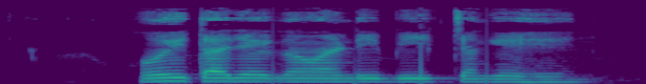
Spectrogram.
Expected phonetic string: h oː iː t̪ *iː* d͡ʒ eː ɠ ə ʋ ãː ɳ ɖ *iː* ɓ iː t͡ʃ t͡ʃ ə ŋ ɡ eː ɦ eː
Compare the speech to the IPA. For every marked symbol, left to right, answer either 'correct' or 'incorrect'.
incorrect, correct

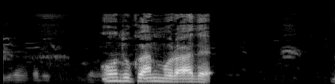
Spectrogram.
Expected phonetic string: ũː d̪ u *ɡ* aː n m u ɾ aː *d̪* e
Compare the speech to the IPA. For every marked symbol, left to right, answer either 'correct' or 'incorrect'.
incorrect, correct

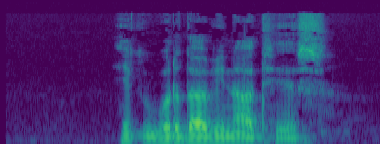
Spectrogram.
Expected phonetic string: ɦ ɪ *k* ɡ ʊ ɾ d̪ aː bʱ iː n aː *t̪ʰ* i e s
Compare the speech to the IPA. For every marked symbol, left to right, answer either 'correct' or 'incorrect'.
correct, correct

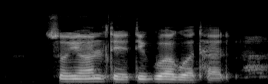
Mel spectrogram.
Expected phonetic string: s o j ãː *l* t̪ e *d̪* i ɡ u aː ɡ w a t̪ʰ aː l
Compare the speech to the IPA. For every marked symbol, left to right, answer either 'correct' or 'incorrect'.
correct, incorrect

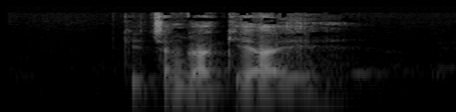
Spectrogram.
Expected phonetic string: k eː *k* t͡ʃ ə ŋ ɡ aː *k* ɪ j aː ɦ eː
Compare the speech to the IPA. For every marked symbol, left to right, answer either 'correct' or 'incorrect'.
incorrect, correct

